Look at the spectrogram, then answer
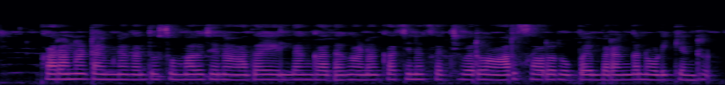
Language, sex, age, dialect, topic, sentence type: Kannada, female, 51-55, Central, banking, statement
